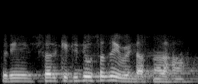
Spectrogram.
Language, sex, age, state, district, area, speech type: Marathi, male, 18-30, Maharashtra, Kolhapur, urban, conversation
